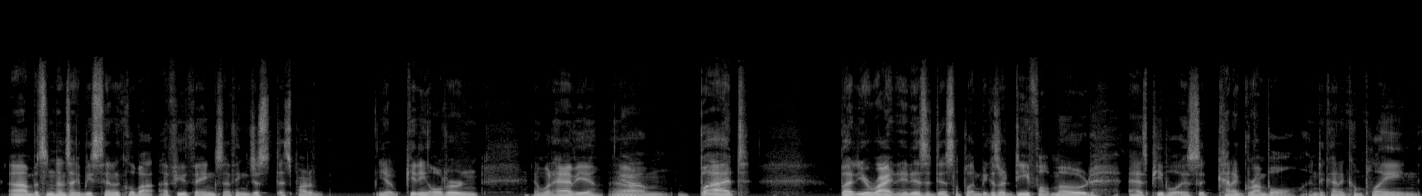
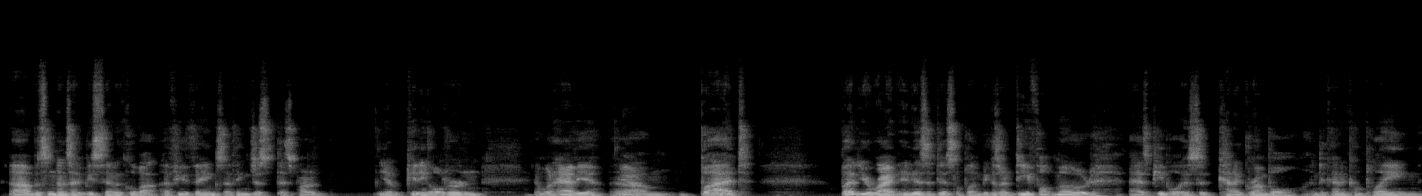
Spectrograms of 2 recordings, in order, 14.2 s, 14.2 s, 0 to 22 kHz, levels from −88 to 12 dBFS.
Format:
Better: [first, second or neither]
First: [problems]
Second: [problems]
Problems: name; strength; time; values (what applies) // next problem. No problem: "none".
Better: first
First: none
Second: room echo; slight; dies away in 0.2 s // off-mic speech; far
